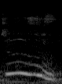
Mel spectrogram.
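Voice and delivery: a high, mock snore for a bored brain; snoring noise. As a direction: buzz out a sleepy zzz. Brain of uninterested three-year-old.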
